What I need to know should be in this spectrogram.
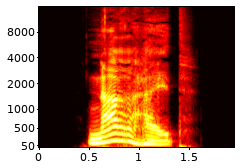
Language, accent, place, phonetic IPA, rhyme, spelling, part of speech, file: German, Germany, Berlin, [ˈnaʁhaɪ̯t], -aʁhaɪ̯t, Narrheit, noun, De-Narrheit.ogg
- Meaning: foolishness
